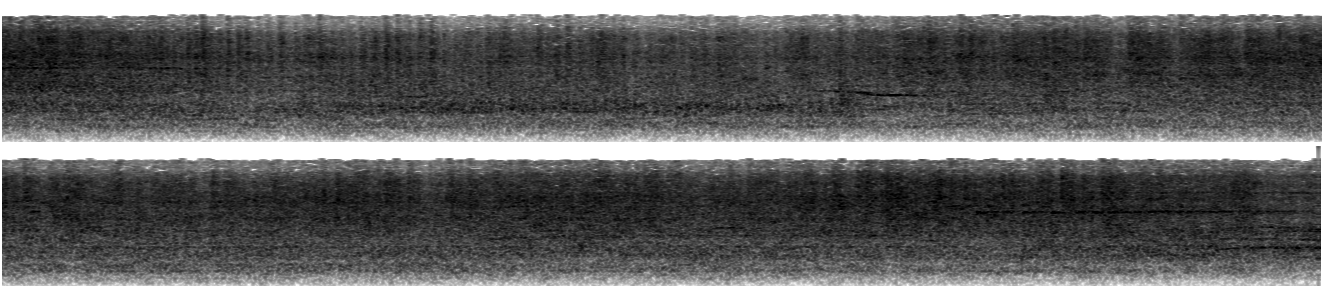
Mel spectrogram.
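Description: Big Thunder Mountain Railroad mine-train roller coaster running along its track, heard from aboard: a loud, steady rumble and clatter of the wheels, with a few faint wheel squeals.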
